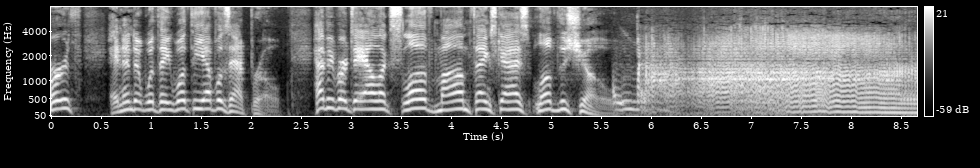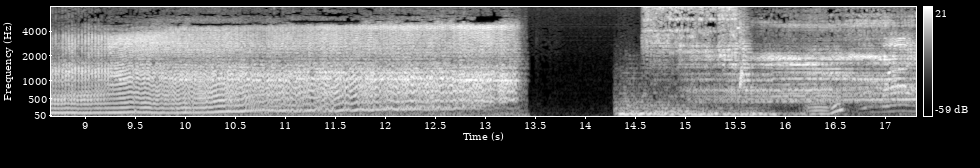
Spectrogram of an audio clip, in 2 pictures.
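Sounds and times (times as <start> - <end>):
speech: 0.0 - 7.8
fart sound effect: 5.6 - 13.5, 14.3 - 17.3.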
